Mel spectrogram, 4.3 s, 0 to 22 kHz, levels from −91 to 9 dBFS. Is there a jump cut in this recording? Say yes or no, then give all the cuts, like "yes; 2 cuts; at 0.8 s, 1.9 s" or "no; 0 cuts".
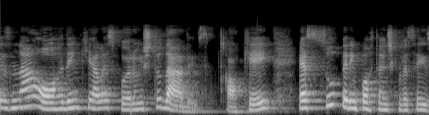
no; 0 cuts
